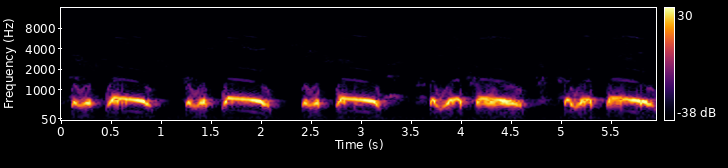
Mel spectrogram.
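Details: Lure call of a spotted dove for attracting wild doves: five mellow double coos in quick succession, each a short quavering note leading into a longer falling one, delivered at a brisk, even pace.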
